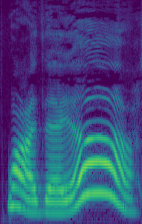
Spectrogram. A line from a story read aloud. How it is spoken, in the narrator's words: said the King triumphantly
